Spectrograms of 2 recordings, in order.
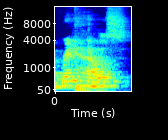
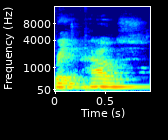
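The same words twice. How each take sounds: First: The stress falls on the word green. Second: The stress falls on the word house. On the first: It is a glass or plastic building for growing plants. "A greenhouse is this place where you grow plants" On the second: It is a house that is colored green. "you're saying literally like a house color green"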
